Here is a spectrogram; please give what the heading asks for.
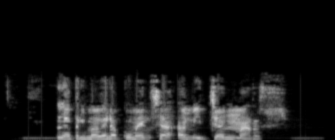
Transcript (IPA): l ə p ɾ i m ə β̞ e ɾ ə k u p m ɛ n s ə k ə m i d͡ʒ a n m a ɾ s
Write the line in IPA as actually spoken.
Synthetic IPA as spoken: l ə p ɾ i m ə β̞ e ɾ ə k u m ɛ n s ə ʔ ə m i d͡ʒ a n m a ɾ s

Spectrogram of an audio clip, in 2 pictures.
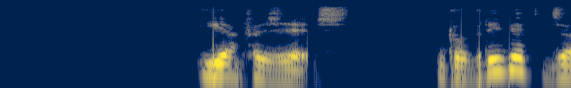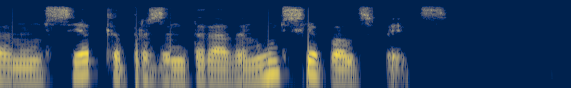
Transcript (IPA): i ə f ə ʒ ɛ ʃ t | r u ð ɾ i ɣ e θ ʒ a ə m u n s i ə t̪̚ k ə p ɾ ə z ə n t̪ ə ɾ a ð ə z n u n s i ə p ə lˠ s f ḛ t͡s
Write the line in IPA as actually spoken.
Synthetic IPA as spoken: i ə f ə ʒ ɛ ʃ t | r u ð ɾ i ɣ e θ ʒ a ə n u n s i a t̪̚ k ə p ɾ ə z ə n t̪ ə ɾ a ð ə n u n s i ə p ə lˠ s f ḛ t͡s

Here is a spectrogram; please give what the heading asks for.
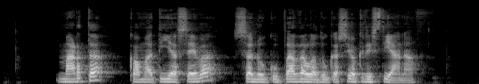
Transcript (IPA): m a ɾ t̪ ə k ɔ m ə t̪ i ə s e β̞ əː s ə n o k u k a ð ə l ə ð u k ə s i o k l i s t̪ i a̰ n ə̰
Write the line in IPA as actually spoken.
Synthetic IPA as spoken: m a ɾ t̪ ə k ɔ m ə t̪ i ə s e β̞ ə s ə n u k u p a ð ə l ə ð u k ə s i o k ɾ i s t̪ i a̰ n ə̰

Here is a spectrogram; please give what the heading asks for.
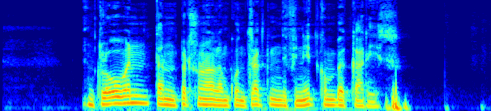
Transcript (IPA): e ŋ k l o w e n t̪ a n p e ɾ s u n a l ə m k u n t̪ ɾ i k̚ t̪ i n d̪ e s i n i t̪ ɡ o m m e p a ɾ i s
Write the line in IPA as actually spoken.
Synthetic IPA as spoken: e ŋ k l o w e n t̪ a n p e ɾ s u n a l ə m k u n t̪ ɾ a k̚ t̪ i n d̪ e f i n i t̪ k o m b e k a ɾ i s

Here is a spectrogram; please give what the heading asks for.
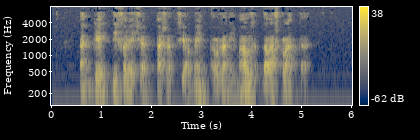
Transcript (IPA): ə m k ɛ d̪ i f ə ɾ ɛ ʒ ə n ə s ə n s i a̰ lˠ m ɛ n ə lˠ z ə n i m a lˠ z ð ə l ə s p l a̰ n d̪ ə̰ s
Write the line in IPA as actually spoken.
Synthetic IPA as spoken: ə ŋ k ɛ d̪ i f ə ɾ ɛ ʃ ə n ə s ə n s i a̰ lˠ m e n ə lˠ z ə n i m a lˠ z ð ə l ə s p l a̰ n t̪ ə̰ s

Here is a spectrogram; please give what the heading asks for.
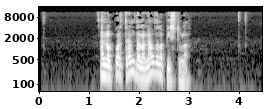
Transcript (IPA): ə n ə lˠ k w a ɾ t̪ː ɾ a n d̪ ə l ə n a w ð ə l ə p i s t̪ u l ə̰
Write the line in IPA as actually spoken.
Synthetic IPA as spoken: ə n ə lˠ k w a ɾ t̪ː ɾ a m d̪ ə l ə n a w ð ə l ə p i s t̪ u l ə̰

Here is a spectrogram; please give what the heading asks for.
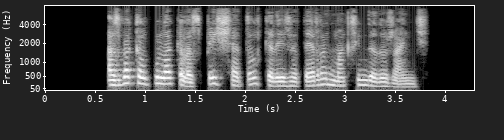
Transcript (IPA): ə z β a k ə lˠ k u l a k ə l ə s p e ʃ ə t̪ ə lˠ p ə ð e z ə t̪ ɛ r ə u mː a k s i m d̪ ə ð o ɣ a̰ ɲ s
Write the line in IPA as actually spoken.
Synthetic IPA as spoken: ə z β a k ə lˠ k u l a k ə l ə s p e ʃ a t̪ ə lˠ k ə ð e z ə t̪ ɛ r ə u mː a k s i m d̪ ə ð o z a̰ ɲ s

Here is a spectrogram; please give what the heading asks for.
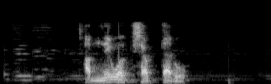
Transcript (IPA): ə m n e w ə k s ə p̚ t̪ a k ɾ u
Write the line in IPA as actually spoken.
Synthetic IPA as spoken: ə m n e w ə k s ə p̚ t̪ a ɾ u

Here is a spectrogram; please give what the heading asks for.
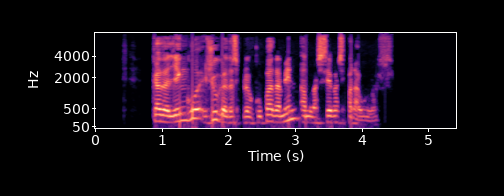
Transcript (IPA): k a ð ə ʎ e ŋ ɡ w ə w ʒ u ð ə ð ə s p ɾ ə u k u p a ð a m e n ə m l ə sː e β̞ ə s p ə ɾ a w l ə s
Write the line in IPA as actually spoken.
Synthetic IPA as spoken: k a ð ə ʎ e ŋ ɡ w ə ʒ u ɣ ə ð ə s p ɾ ə u k u p a ð ə m e n ə m l ə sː e β̞ ə s p ə ɾ a w l ə s

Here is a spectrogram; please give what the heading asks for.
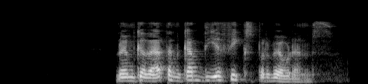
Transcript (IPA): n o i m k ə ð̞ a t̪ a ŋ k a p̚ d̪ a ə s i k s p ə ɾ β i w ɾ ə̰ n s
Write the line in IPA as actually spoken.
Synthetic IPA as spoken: n o ɛ m k ə ð̞ a t̪ ə ŋ k a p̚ d̪ i ə f i k s p ə ɾ β ɛ w ɾ ə̰ n s

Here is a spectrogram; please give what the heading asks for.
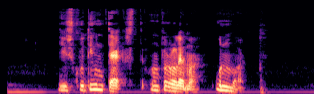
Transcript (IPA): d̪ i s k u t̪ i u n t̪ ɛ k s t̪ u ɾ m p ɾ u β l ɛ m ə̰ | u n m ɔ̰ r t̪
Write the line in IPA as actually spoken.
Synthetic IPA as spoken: d̪ i s k u t̪ i u n t̪ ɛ k s t̪ u m p ɾ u β l ɛ m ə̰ | u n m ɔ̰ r t̪

